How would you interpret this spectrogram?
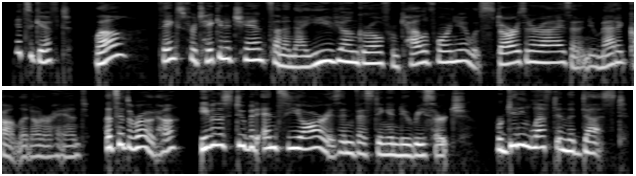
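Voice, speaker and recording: A woman's voice: fairly high pitch, dry recording, clean studio sound. An actress playing a friendly, wry young American woman in a video game, with casual, playful, sardonic conversational delivery. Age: young adult. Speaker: video game companion character. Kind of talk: scripted game dialogue, conversational.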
